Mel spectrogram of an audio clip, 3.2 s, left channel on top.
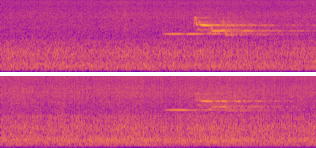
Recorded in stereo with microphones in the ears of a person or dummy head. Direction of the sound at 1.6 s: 75° left (ahead or behind).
